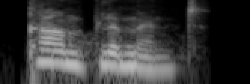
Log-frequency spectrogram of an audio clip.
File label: "compliment", Indian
